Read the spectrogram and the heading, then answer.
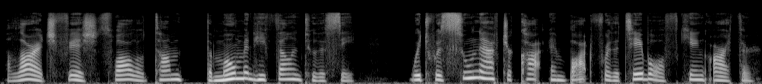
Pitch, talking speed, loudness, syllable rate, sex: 210 Hz, 195 wpm, -19 LUFS, 5.0 syllables/s, female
